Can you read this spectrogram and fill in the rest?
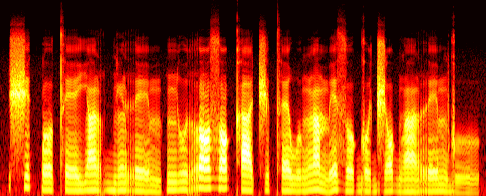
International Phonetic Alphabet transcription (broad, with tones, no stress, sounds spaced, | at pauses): ʃ ɪ˦ k͡p o˨ tʰ eː˨ j ã˨ r ɡ͡b ĩ˨ r e˨ m | ɲ u˨ r ɔ˦ z ɔ˦ kʰ a˨ t͡ʃ ɪ˨ tʰ ɛ˨ w u˨ ŋ ã˦˨ m e˦ z o˨ ɡ o˨ d͡ʒ ɔ˨ ɡʷ ã˨ r e˦ m ɡ u˨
